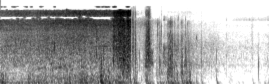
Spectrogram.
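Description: Water rushing and wind buffeting the microphone during a ride down a water slide, ending in a splash into the pool about two seconds in. After the plunge the sound drops away sharply, muffled, with a few faint bubbly clicks.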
